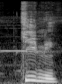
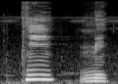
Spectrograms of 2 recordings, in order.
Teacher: Dípò ìró fáwẹ́lì àìránmúpè tó gbẹ̀yìn kí, ẹ lè sọ di fáwẹ́lì aránmúpè ín tí yóò di kín ni.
